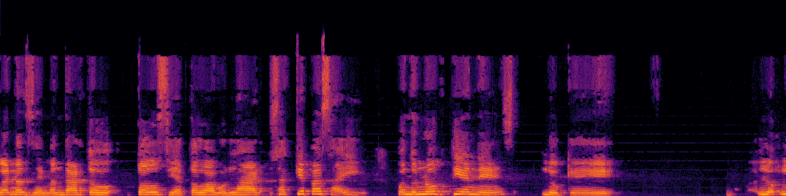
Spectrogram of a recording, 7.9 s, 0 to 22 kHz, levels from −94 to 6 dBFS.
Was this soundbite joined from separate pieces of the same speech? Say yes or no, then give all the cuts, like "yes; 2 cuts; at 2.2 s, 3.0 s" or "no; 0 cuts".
no; 0 cuts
